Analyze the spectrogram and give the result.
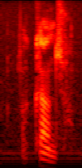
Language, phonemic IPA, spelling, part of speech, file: Malagasy, /akaⁿd͡zʷ/, akanjo, noun, Mg-akanjo.ogg
- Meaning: clothing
